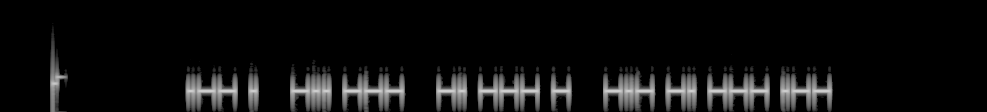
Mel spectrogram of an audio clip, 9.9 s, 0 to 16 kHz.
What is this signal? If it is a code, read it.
Morse code, heard as a keyed tone, about 23 wpm, 700 Hz. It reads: WE DO NOT KNOW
